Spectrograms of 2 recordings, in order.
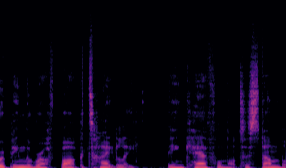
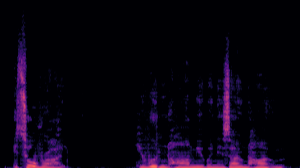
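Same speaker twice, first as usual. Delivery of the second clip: plain reading voice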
